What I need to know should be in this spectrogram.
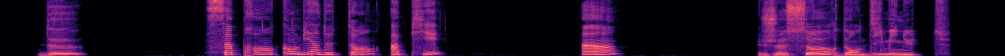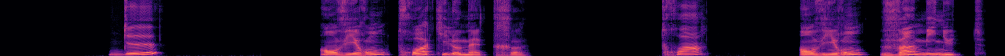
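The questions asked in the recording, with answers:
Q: Ça prend combien de temps à pied?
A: 3: Environ 20 minutes.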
